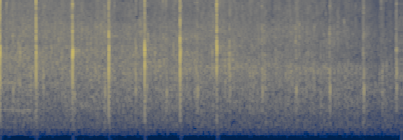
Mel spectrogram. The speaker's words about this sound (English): How many are thankful for the gift of salvation? Come on. Come on, let's put our hands together and cheer.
